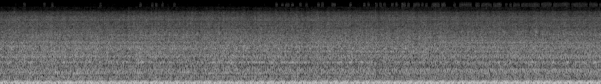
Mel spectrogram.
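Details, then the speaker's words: GMC truck V8 after swapping the 950 CFM for an Edelbrock VRS-4150 650 CFM carburetor, idle mixture and speed adjusted: steady, even idle with a smooth low rumble, no misses or knocks; runs cleanly. "Little tweaking to the idle mixture. Got our speed set. We're uh ready to roll."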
